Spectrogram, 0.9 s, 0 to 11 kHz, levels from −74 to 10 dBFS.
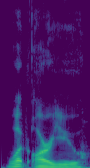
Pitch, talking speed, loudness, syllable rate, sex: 100 Hz, 200 wpm, -17 LUFS, 5.6 syllables/s, male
